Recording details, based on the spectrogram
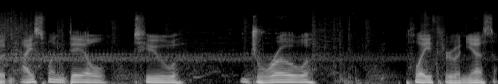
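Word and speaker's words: drow: ice one Dale to Dro playthrough and yes I say dro not draw because dro rhymes with moe not with cow even though Bob will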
